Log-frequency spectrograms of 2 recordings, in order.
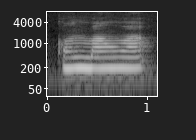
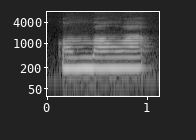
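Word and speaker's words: こんばんは: Good evening would be konbanwa, konbanwa, konbanwa. So although here this is hiragana ha, ha, but sometimes we pronounce it as wa, wa.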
